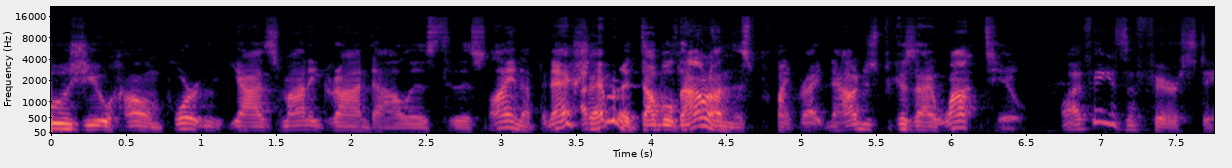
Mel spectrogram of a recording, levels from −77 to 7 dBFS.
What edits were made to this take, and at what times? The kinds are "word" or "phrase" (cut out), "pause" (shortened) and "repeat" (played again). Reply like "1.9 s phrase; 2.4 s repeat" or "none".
none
